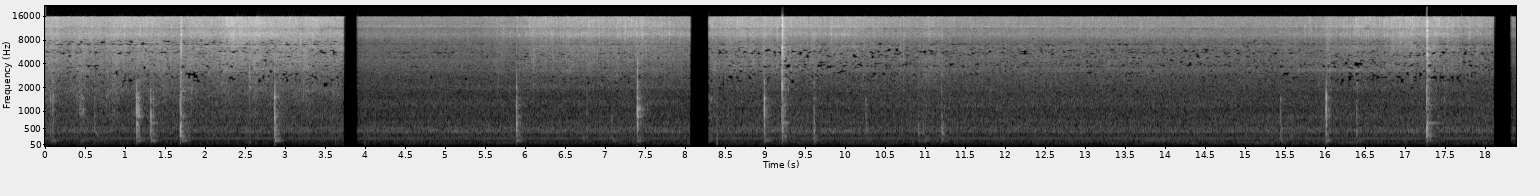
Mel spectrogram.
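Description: Olive pieces and coconut-and-peanut paste sizzling in hot oil in a non-stick frying pan while a wooden spatula stirs them, with scattered sharp clicks and scrapes of the spatula against the pan. The sound breaks off for a moment three times.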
